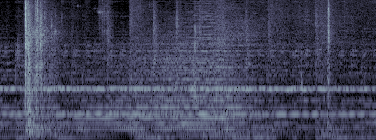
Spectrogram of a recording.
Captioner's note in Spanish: Portazo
